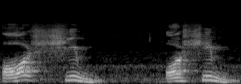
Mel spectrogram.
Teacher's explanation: অসীম শব্দটা বলতে গিয়ে আমরা দন্ত স লিখছি, কিন্তু উচ্চারণ করার সময় এটার শব্দের গুরুত্ববহতা, মানে অসীম, যার কোনো সীমা নাই, হ্যাঁ, সীমা পরিসীমা নাই, ওইটার গুরুত্ববহতাটা তৈরি করার জন্য আমরা কিন্তু উচ্চারণের সময় দন্ত সকে আমরা তালব্য স হিসেবে উচ্চারণ করছি, তাহলে এটা হবে অসীম, অসীম, এবং ময়ের মধ্যে একটা ছোট্ট ধাক্কা আছে, অসীম।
